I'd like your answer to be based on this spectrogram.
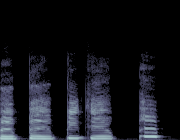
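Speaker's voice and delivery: very high, drawn-out, squeaky singsong voice. Doing a Betty Boop voice after joking about her: Betty Boop voice. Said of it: "That's pretty good, actually".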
